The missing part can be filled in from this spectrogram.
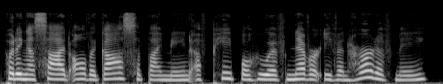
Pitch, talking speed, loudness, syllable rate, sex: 230 Hz, 215 wpm, -18 LUFS, 5.5 syllables/s, female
